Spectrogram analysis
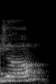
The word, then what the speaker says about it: jọ̀ọ́: You cannot just write J-O and jọ̀ọ́. Even though we say it like it's fast, jọ̀ọ́, but it is jọ̀ọ́ because every gbogbo ọ̀rọ̀ Yoruba must go with the formula.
